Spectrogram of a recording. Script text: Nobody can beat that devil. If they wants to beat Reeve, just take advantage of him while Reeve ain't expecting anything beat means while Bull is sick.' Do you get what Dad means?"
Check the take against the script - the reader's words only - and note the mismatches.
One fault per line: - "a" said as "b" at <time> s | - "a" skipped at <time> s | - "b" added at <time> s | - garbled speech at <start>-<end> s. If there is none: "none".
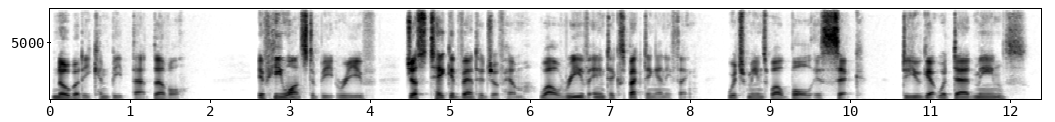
- "they" said as "he" at 2.7 s
- "beat" said as "which" at 8.4 s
